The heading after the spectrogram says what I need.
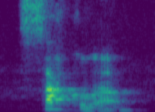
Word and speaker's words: Sakura: But Japanese pronounce their R's as L's. So actually, the real pronunciation is Sakura.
